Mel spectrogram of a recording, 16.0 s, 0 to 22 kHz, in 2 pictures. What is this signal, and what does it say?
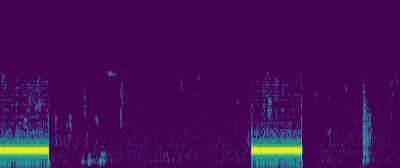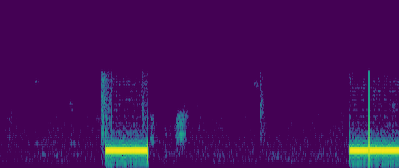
Ringback tone (Europe, 425 Hz).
